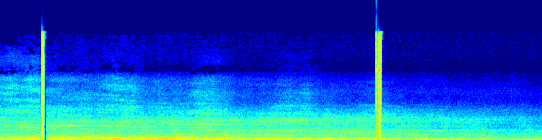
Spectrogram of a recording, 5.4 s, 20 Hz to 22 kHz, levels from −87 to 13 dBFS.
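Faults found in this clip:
Uninitialised buffer at 0.42–0.46 s and 3.76–3.81 s: loud burst of digital noise, 46 ms each, fits a 2048-sample block, so the playback buffer was read before being filled. Unlike a dropout, it's a noise blast, not silence.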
